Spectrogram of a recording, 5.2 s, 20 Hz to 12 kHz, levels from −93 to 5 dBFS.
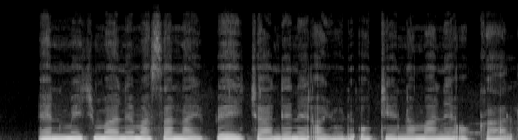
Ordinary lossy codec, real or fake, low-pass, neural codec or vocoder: Opus, 64 kbps; real; 10.8 kHz; none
